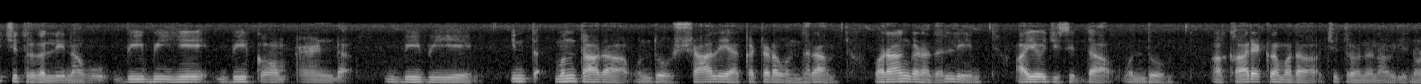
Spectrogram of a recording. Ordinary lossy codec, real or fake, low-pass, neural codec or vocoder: Opus, 16 kbps; real; 7.2 kHz; none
